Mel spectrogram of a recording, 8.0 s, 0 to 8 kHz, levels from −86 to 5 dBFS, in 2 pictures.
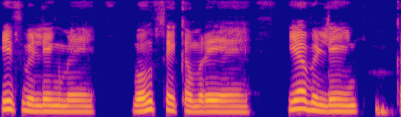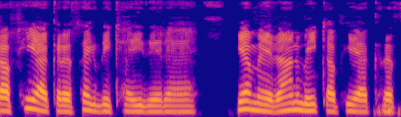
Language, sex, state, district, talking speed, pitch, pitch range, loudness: Hindi, male, Bihar, Lakhisarai, 155 wpm, 155 Hz, 150-175 Hz, -17 LUFS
